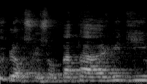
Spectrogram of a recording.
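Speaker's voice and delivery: plain reading voice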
